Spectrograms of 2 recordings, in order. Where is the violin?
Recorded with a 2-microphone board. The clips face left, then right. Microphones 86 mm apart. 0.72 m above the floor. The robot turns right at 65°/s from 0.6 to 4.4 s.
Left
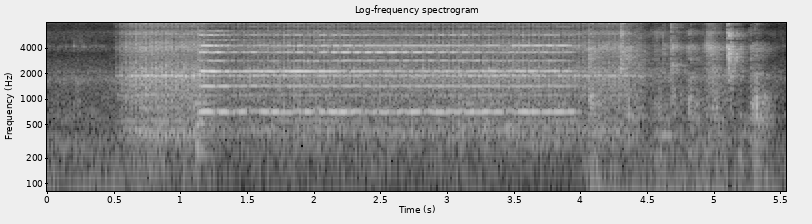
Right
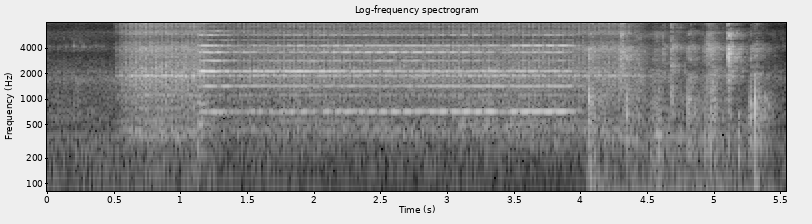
45° left, 7.5 m; by 4.0 s 135° right, 7.5 m.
